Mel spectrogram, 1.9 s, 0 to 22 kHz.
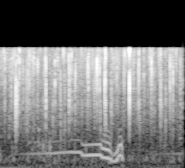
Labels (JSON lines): {"label": "biophony, cascading saw", "recorder": "SoundTrap 600 or HydroMoth"}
